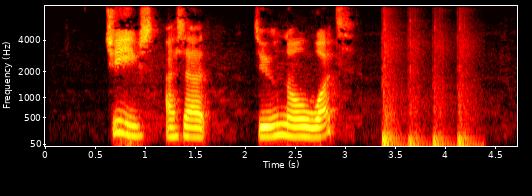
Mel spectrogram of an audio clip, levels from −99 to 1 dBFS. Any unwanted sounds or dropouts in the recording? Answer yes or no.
yes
